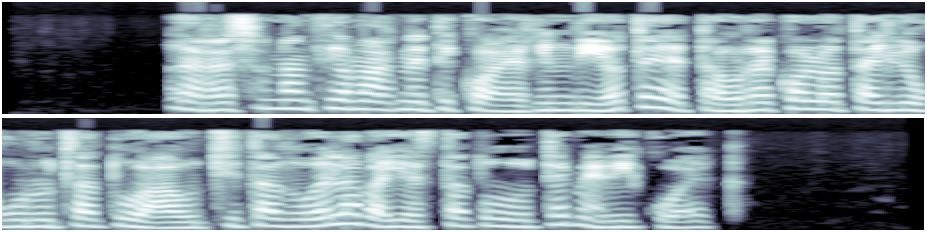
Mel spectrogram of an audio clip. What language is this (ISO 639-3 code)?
eus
